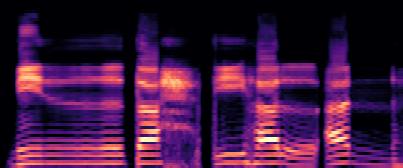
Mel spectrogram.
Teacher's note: Kemudian ha sifatnya kita alirkan nafasnya karena salah satu sifatnya hamas. Hamas itu adalah mengalirnya nafas kita.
